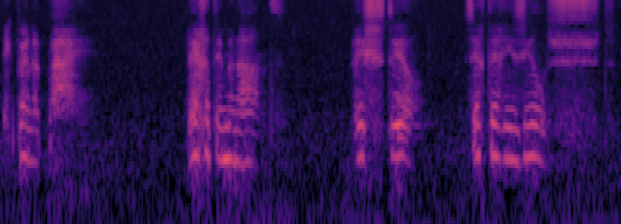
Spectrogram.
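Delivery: the Holy Spirit whispering to a struggling listener; soft whisper. Acted. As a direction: whisper it close and still. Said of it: "Die zegt".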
